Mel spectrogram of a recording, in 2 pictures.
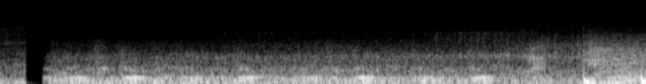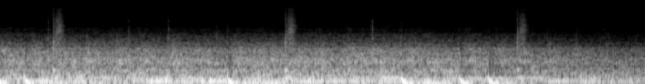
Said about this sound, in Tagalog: Uy, grabe ang traffic ah.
